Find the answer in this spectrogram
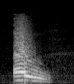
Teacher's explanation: عندنا الواو برضه من حروف الشفتين بس بتخرج بانفتاح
